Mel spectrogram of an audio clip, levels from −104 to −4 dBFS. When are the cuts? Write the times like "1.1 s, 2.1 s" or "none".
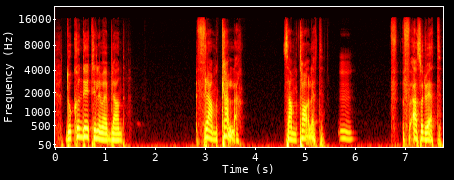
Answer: none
